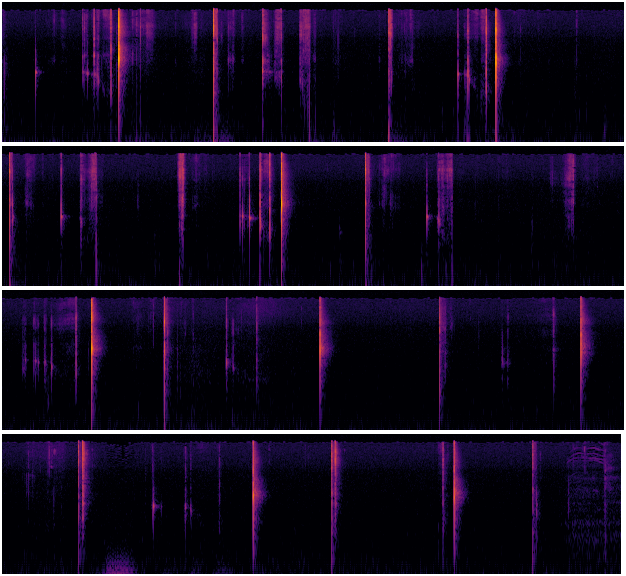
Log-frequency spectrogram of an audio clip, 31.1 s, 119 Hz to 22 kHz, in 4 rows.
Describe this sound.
Uniball Pen Cap Manipulation
Recorded on an SD 702 with an SM81 and a cheap akg SDC can't remember which one just wanted variety. Not intended as a stereo recording just 2 mic options.
No EQ not low end roll off so it has a rich low end that you can tame to taste.
uniball, remove, cap, put-on, pen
